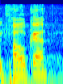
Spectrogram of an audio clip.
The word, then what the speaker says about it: polka: Hey, so do you pronounce the L in polka? – Oh, heck no.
